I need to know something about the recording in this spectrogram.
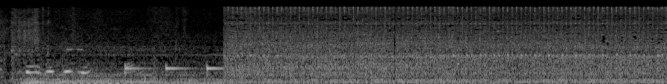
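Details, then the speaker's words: Chevrolet The Next Spark M400 three-cylinder, after replacing intake and exhaust camshaft position actuator solenoid valves for power-loss warning, shaking and misfire. Brief start then steady, even idle, no stumble, shake or misfire: normal idle, roughness and power loss gone. "캠샤프트 포지션 액츄에이터 밸브 교환 후 엔진 부조와 출력 부족 향상은 없어졌습니다"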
